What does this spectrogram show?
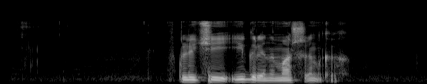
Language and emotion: Russian, neutral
